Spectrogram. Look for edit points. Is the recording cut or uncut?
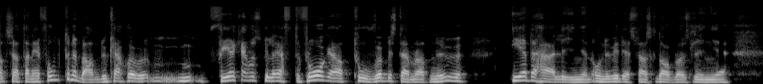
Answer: uncut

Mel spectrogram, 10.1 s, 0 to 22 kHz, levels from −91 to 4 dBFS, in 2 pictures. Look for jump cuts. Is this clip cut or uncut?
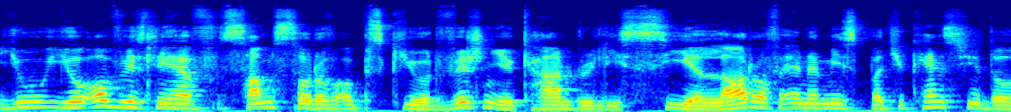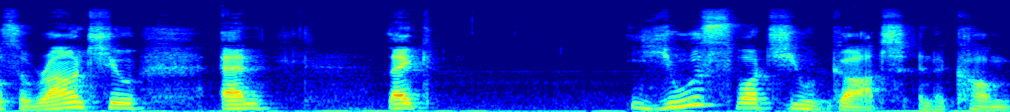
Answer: uncut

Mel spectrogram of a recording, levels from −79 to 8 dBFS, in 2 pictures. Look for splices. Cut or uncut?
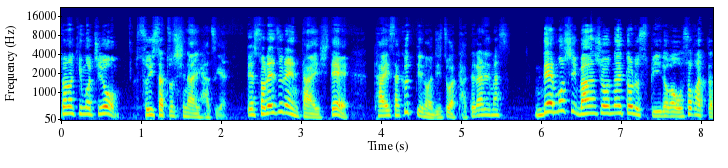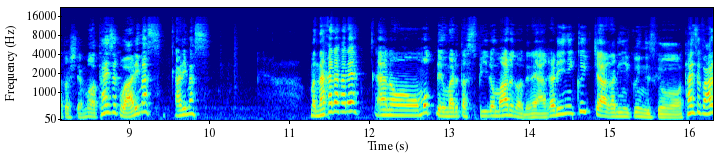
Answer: cut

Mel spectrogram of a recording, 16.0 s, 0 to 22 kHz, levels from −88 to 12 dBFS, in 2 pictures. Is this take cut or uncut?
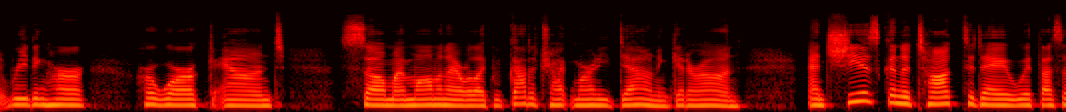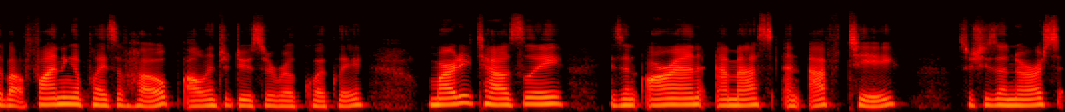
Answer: uncut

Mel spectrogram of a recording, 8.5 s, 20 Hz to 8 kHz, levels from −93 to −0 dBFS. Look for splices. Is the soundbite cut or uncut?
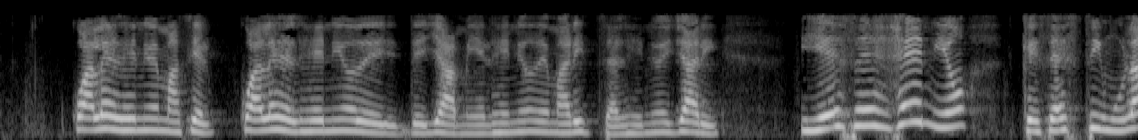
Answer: uncut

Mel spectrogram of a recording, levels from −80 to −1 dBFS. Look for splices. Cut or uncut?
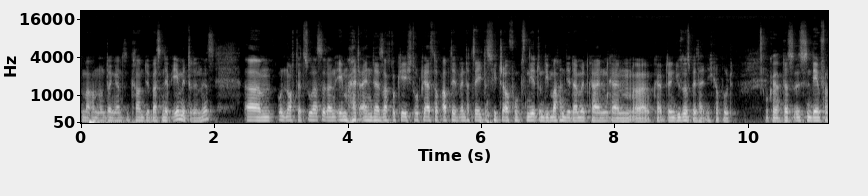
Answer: uncut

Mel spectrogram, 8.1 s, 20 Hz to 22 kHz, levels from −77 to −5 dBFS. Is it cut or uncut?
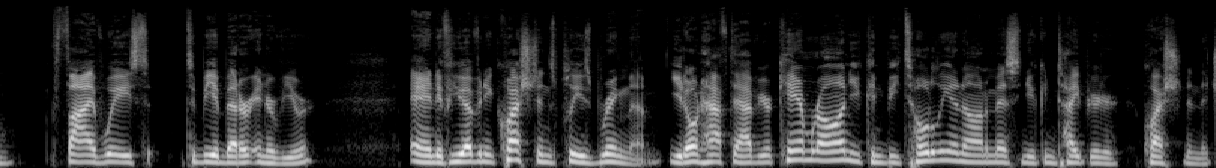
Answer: uncut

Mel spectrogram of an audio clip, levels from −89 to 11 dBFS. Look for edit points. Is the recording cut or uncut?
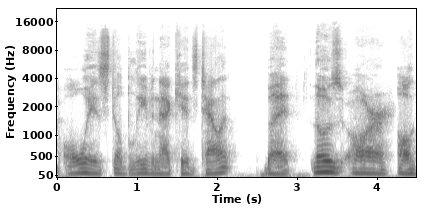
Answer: cut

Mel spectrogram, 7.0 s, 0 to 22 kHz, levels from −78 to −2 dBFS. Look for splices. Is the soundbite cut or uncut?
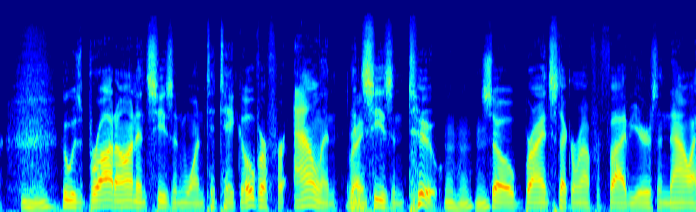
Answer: cut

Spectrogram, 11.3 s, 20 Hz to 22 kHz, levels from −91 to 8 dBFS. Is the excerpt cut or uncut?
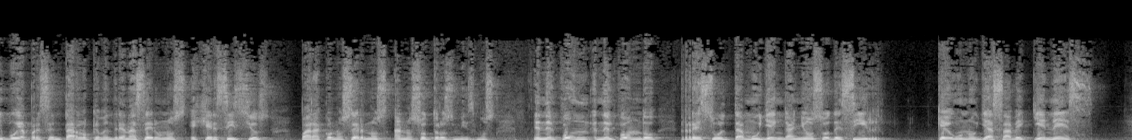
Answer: uncut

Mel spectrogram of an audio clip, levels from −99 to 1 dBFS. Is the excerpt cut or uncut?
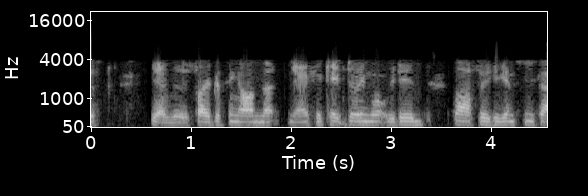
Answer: uncut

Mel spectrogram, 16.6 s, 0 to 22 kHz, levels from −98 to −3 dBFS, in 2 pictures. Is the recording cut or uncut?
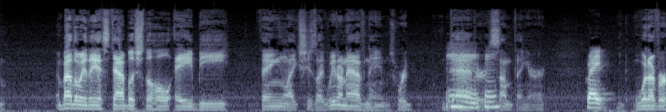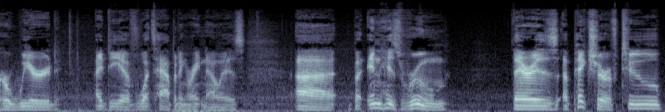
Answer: uncut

